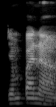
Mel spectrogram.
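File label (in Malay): "jempana", Malay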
